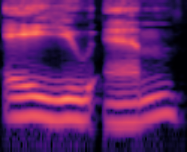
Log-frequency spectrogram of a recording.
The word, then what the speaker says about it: Aum: like you really spell it AUM, but Okay.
